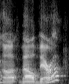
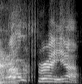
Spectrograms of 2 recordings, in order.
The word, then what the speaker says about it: Valfreya: And this time we have Montreal's own, please forgive me if I say this band's name wrong, Valfreya? Come on. Oh, no. Valfreya. Oh, Valfreya.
